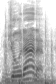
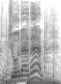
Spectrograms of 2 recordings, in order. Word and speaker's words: llorarán: Cuando una palabra termine en N, también se tiene que acentuar. A continuación, un ejemplo. Si a esta palabra no le pusiéramos tilde, diría lloraran. La manera correcta es llorarán, ya que tiene N en la última sílaba.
